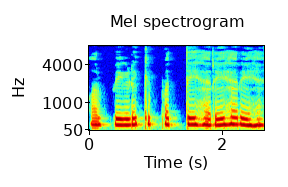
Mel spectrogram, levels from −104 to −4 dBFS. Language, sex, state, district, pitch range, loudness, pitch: Hindi, female, Bihar, Patna, 215-230 Hz, -12 LUFS, 225 Hz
